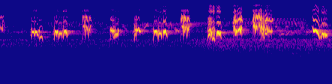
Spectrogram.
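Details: Song of an American robin from eastern North America, a string of clear warbled whistles in separate two- or three-note phrases spaced under a second apart, later phrases higher and more squeaky, on a silent background.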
